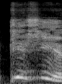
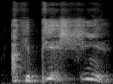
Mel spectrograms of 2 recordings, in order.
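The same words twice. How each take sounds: First: "Pied chien" thrown out much higher and louder; "Pied chien" repeated as a loud, high exclamation; emphatic repeat. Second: Said in the usual way. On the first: Shown as a demonstration. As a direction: hit "Pied" hard and high, then drop on "chien".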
